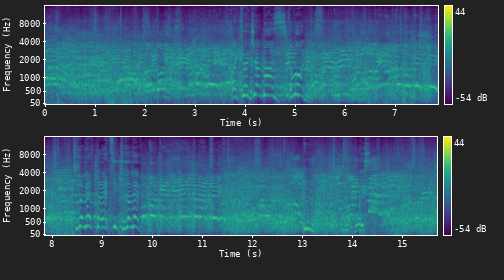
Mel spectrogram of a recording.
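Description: A crowd of men shouts and cheers loudly throughout.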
